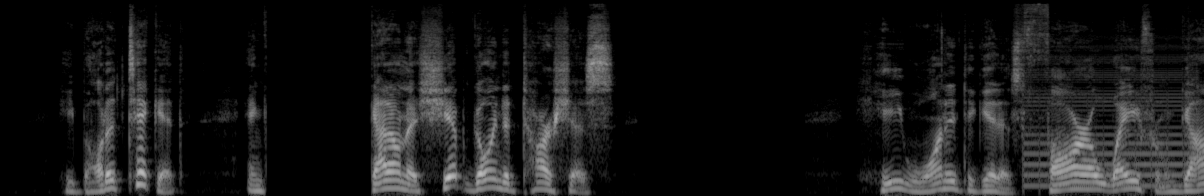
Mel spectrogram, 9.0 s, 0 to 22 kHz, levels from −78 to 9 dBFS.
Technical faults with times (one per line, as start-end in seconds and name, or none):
1.99-2.78 rebuffering stall
4.78-6.04 rebuffering stall
7.67-8.99 GSM phone buzz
